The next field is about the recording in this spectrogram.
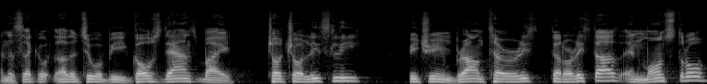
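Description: A man speaks at a moderate pace in a plain, everyday voice, medium-pitched with ordinary pitch variation and very even loudness, on a very clean recording with a silent background. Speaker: radio host. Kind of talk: radio DJ patter between tracks. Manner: relaxed, upbeat, repetitive stock phrases like 'hope you guys enjoyed that great track'; casual and mellow, a bit lifted.

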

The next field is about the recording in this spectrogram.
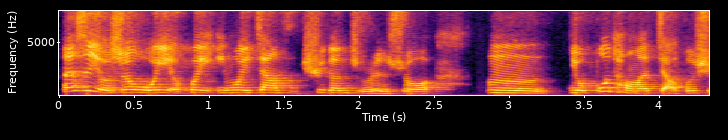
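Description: A woman speaks very fast at a fairly high pitch. Noticeable background noise is present. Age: 20s. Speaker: pet communicator. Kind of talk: radio interview.

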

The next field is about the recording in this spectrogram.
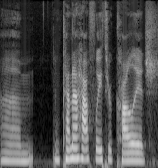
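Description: Over a very clean recording with a silent background, a woman with a Spanish accent talks at medium pitch with fairly even intonation, the sound dry and close with no echo. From Colombia (Bogota), moved to Pennsylvania at 10. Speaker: singer-songwriter. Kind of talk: casual interview chat.

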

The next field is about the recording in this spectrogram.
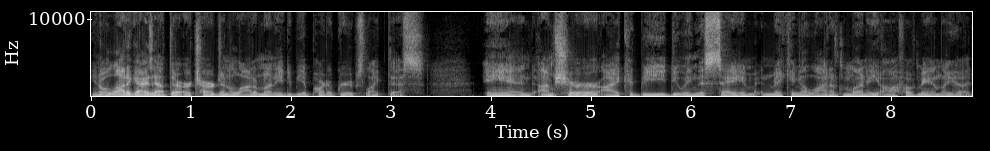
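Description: Fairly quick and fairly low-pitched, a man with an unremarkable speaking voice keeps his intonation fairly even in a very clean recording with a silent background. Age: 40s. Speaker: podcast host. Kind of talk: casual interview; promotional outro. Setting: studio.

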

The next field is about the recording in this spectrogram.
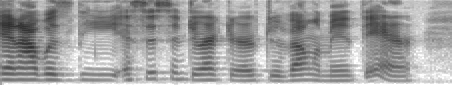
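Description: A woman with an American accent speaks at medium pitch in a bright, sharp, flat monotone. Her pace is fairly quick, and the recording is very clean with a silent background. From Pittsburgh, Pennsylvania. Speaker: museum president and CEO. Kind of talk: interview conversation.

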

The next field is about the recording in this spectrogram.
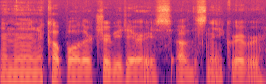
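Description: A man's medium-pitched voice with a dark, mellow tone and an American accent, at a moderate pace. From Colorado (Parker, near Denver). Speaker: university fishing club officer. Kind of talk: casual chat.

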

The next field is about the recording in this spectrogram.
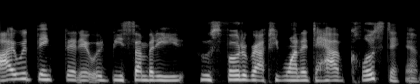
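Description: In a General American accent, a woman with an unremarkable speaking voice talks at medium pitch with fairly even intonation. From United States. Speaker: podcast host. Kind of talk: casual chat, recap.

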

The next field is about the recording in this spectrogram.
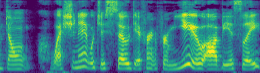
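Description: The background stays quiet as a woman talks with a Southern US accent. Her pace is moderate. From North Alabama. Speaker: nurse. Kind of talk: casual chat. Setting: home studio.

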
